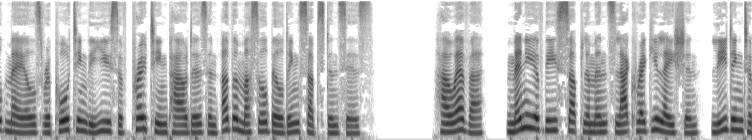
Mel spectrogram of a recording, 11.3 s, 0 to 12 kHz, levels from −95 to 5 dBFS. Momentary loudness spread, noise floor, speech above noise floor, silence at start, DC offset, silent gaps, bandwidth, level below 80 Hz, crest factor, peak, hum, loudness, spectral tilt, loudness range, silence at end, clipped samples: 8 LU; under -90 dBFS; over 71 dB; 0 s; under 0.1%; none; 12 kHz; -54 dBFS; 16 dB; -4 dBFS; none; -20 LUFS; -5 dB/octave; 4 LU; 0 s; under 0.1%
